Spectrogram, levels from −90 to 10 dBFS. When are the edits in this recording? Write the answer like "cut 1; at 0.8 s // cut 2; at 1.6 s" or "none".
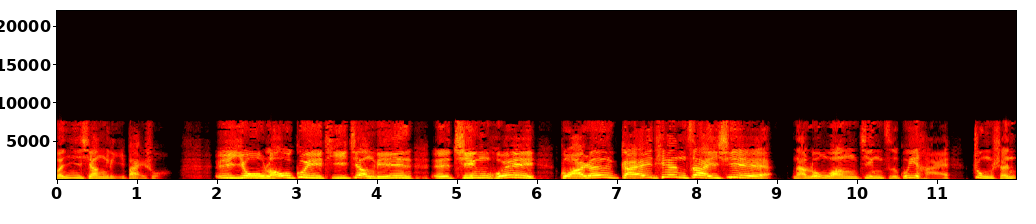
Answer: cut 1; at 9.1 s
